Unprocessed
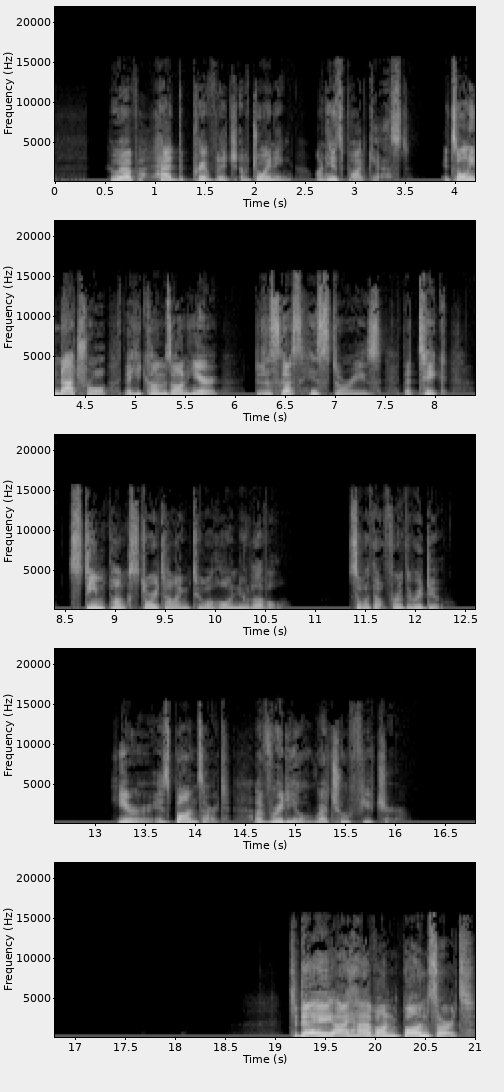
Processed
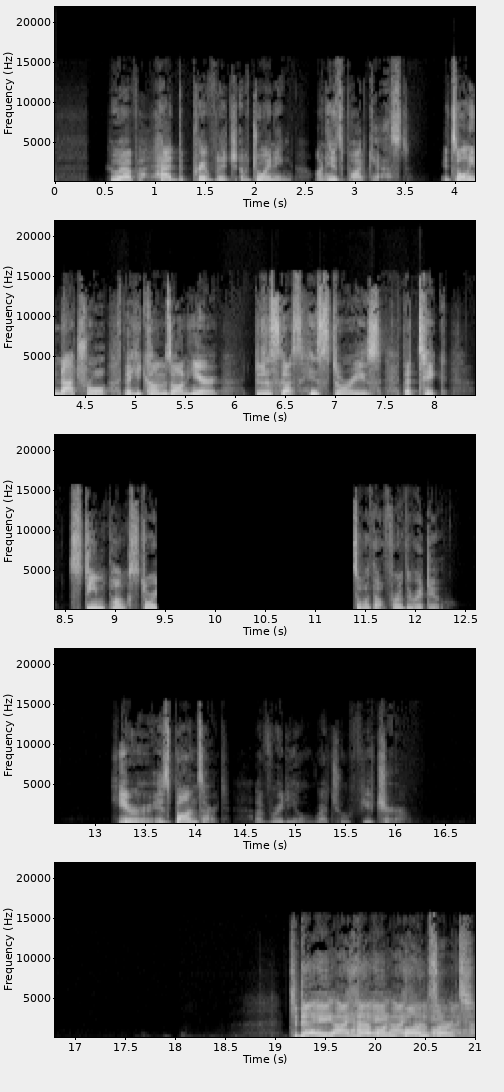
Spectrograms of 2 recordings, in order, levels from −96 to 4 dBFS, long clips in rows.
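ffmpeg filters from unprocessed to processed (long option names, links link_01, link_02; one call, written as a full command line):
ffmpeg -i in.wav -filter_complex "[0:a]asettb=1/sr,asplit=3[link_01][link_02][link_03];[link_01]atrim=end=11.974[link_04];[link_02]atrim=start=11.97:end=13.29,asetpts=PTS-STARTPTS,afade=type=in:duration=0.004:curve=qsin,afade=type=out:start_time=1.316:duration=0.004:curve=qsin,highpass=frequency=400:width=0.5412,highpass=frequency=400:width=1.3066[link_05];[link_03]atrim=start=13.286[link_06];[link_04][link_05]acrossfade=duration=0.004:curve1=hsin:curve2=qsin[link_07];[link_07][link_06]acrossfade=duration=0.004:curve1=qsin:curve2=hsin,asplit=2[link_08][link_09];[link_09]afade=type=in:start_time=19.2:duration=0.01,afade=type=out:start_time=20.2:duration=0.01,aecho=0:1:560|1120|1680:0.530884|0.132721|0.0331803[link_10];[link_08][link_10]amix=inputs=2:normalize=0,asplit=7[link_11][link_12][link_13][link_14][link_15][link_16][link_17];[link_11]atrim=end=4.272[link_18];[link_12]atrim=start=4.268:end=7.962,asetpts=PTS-STARTPTS,volume=10.5dB[link_19];[link_13]atrim=start=7.958:end=9.41,asetpts=PTS-STARTPTS,afade=type=out:start_time=1.448:duration=0.004:curve=hsin[link_20];[link_14]atrim=start=9.41:end=11.38,asetpts=PTS-STARTPTS,volume=0[link_21];[link_15]atrim=start=11.38:end=14.22,asetpts=PTS-STARTPTS,afade=type=in:duration=0.004:curve=hsin,afade=type=out:start_time=2.6:duration=0.24:silence=0.0944061[link_22];[link_16]atrim=start=14.22:end=15.65,asetpts=PTS-STARTPTS,volume=-20.5dB[link_23];[link_17]atrim=start=15.65,asetpts=PTS-STARTPTS,afade=type=in:duration=0.24:silence=0.0944061[link_24];[link_18][link_19]acrossfade=duration=0.004:curve1=hsin:curve2=hsin[link_25];[link_20][link_21][link_22][link_23][link_24]concat=n=5:v=0:a=1[link_26];[link_25][link_26]acrossfade=duration=0.004:curve1=hsin:curve2=hsin,highpass=frequency=280:poles=1,acompressor=threshold=-24dB:ratio=6,volume=8dB" out.wav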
